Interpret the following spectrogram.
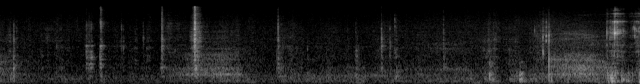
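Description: Scattered light clicks and taps of plastic and metal parts being handled as a CD drive mechanism is fitted into a CD player's chassis, the sharpest click about two seconds in.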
